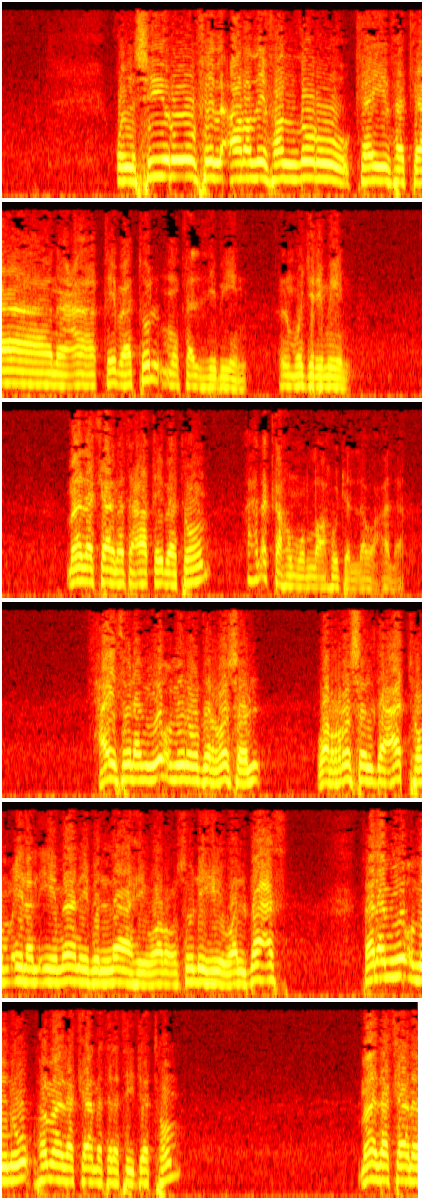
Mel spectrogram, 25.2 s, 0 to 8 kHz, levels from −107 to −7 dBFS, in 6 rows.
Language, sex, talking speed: Arabic, male, 85 wpm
